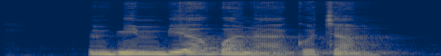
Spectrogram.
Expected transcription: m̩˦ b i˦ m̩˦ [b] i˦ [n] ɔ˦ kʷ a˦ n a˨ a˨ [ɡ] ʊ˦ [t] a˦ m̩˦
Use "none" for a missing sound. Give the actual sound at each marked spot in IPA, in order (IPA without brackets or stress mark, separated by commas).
b, none, ɡ, t͡ʃ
